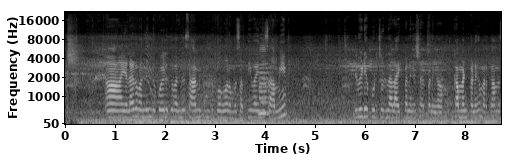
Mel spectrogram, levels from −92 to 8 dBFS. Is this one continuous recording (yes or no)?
yes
